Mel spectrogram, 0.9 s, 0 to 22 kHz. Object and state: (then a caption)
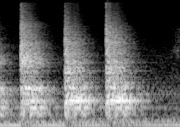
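Hollow rusted steel car chassis. A hammer taps three times on the rusted steel chassis base of a Triumph car, each strike giving a bright, hollow metallic knock with a short ring around 820 Hz. The hollow sound marks the rusted section as bad, and that section is to be replaced.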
